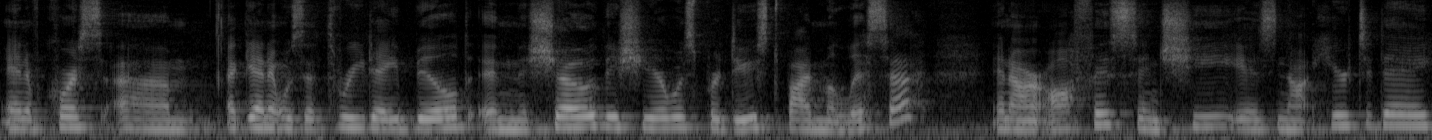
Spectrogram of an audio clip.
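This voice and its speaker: A woman with an ordinary speaking voice, medium pitch, fairly even intonation and a fairly quick pace. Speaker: state agency staff presenting to commission. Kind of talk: meeting presentation.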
